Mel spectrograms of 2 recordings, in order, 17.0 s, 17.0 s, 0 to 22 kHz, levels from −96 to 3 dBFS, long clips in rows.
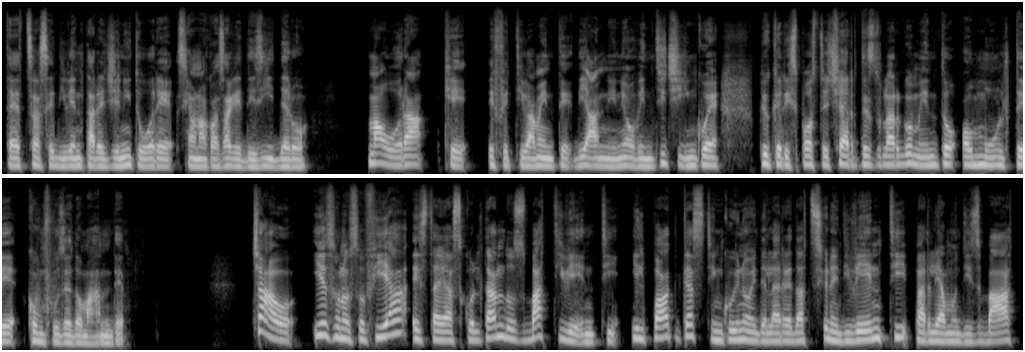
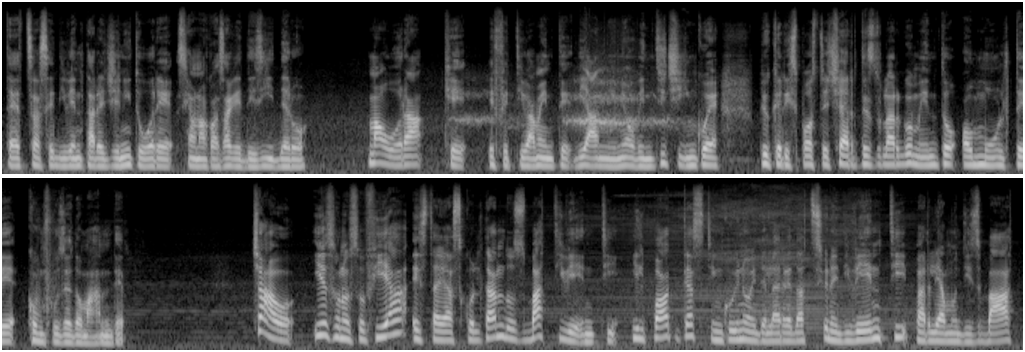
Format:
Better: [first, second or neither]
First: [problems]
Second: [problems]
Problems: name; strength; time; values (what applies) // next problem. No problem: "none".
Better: first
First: none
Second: traffic noise; noticeable; throughout; 15 dB below the speech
